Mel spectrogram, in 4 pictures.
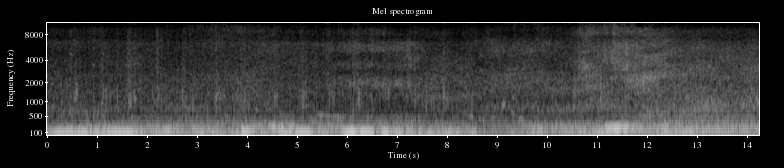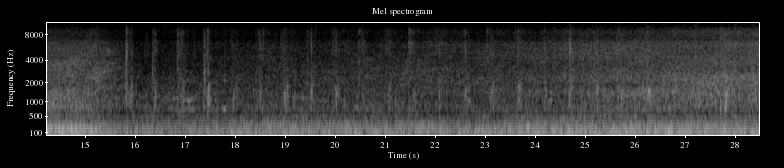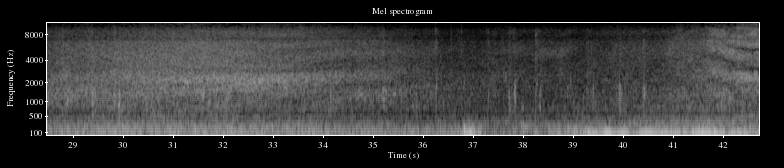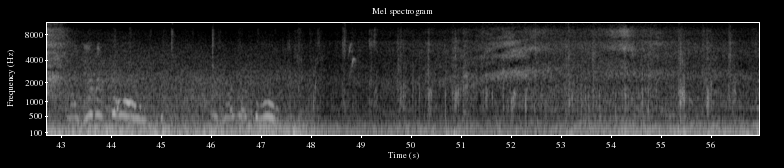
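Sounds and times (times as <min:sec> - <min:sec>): low rumble: 0:00.0 - 0:16.7, 0:31.4 - 0:46.0
vehicle engine passing: 0:00.0 - 0:17.2, 0:17.9 - 0:56.9
road noise: 0:00.0 - 0:56.9
outdoor hiss: 0:26.8 - 0:36.7, 0:49.4 - 0:56.9.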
